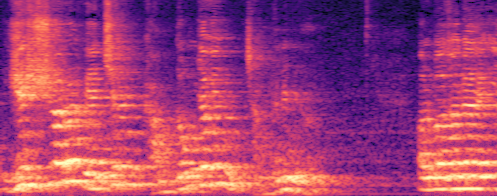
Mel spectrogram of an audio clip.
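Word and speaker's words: ישוע: 7만 명의 이집트 기독교인들이 유명한 동굴교회에 함께 모여서 10분간 예수님의 히브리어 발음인 예수아를 외치는 감동적인 장면입니다.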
